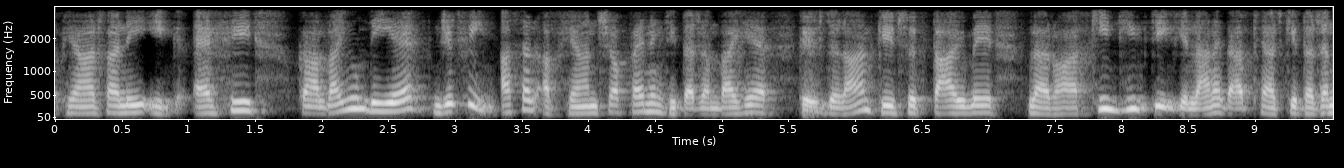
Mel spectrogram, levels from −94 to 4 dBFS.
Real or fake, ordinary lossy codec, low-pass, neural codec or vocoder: fake; none; 3.6 kHz; codec, 16 kHz, 0.5 kbps, X-Codec, WavLM features, trained on Multilingual LibriSpeech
